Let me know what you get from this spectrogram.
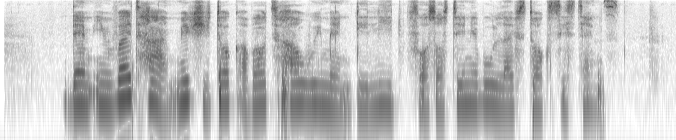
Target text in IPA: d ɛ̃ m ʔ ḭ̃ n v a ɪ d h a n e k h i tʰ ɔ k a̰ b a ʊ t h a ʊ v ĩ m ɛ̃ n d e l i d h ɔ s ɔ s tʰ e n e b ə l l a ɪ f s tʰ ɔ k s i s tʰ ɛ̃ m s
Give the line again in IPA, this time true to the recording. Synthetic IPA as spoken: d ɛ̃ m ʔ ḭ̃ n v a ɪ t h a m e k ʃ i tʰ ɔ k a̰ b a ʊ t h a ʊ w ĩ m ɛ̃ n d e l i d f ɔ s ɔ s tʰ e n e b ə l l a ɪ f s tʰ ɔ k s i s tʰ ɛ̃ m s

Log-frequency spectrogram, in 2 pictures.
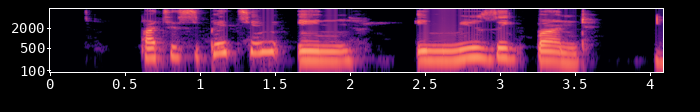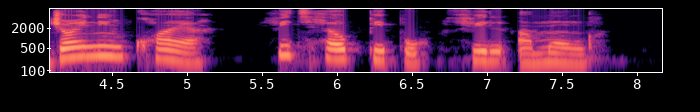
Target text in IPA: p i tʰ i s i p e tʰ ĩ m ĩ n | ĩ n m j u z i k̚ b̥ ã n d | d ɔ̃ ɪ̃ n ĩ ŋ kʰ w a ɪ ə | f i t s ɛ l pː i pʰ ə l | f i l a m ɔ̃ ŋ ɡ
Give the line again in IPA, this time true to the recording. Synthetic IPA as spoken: p a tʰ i s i p e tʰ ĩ ŋ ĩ n | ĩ n m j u z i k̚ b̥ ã n d | d͡ʒ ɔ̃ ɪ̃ n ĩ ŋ kʰ w a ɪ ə | f i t h ɛ l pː i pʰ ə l | f i l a m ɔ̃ ŋ ɡ

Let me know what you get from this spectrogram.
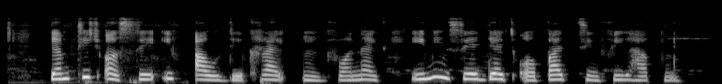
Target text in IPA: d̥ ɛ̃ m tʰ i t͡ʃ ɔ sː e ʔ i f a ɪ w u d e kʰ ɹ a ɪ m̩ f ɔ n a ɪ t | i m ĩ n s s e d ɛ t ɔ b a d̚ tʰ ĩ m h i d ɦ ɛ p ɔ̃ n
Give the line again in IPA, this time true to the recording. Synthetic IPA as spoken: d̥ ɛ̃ m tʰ i t͡ʃ ɔ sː e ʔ i f a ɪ w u d e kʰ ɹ a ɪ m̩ f ɔ n a ɪ t | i m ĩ n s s e d ɛ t ɔ b a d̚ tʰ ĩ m f i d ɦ a p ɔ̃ n

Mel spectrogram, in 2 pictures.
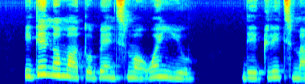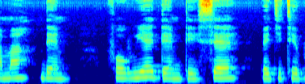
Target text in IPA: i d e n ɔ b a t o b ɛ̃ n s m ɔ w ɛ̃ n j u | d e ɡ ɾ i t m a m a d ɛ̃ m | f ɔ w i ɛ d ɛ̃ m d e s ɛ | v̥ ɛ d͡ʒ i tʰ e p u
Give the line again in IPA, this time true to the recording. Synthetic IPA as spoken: i d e n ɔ m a t o b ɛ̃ n s m ɔ w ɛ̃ n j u | d e ɡ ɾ i t m a m a d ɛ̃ m | f ɔ w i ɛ d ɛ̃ m d e s ɛ | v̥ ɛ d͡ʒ i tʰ e b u

